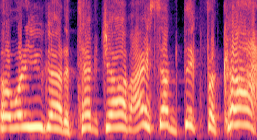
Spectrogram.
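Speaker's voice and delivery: mock, high, shouted, jeering yell. Retelling a man yelling at a guy in a blue shirt, imitating someone yelling. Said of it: "he's yelling at this dude in the blue shirt".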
